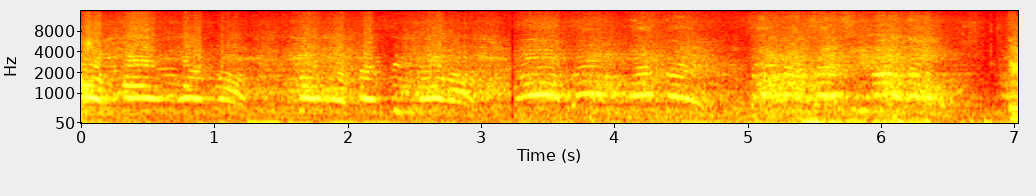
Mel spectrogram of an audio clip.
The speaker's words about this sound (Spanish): En las calles de Andalucía, de toda España, se celebraban este 25N numerosas manifestaciones.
